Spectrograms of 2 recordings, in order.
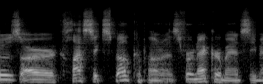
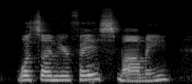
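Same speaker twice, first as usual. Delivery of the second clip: put-on trembling, high, quivering, fearful little child voice; 9 semitones higher than usual. A game master voices a child's question that a character hears, in a child's voice quivering with fear. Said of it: "a child's voice quiver with fear".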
